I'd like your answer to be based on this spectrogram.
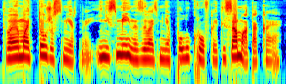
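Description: A woman's voice: mid-range voice, moderate pace, mellow, no echo, lightly acted. A woman voicing an indignant, bitter half-blood young man in a fantasy audiobook.

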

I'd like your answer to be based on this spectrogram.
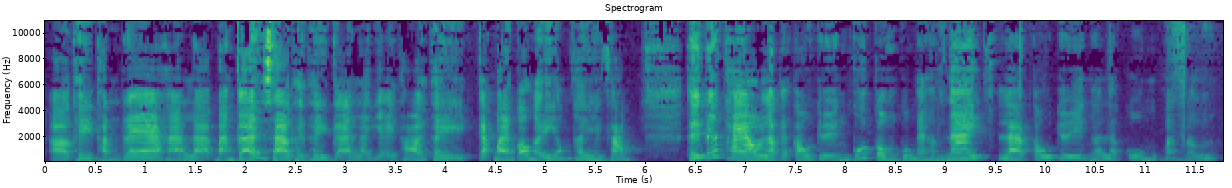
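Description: A woman's voice: medium pitch, expressive, moderate pace, fairly bright tone. Give me a chatty Southern Vietnamese woman telling ghost stories. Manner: chatty, addresses listeners directly. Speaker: ghost story narrator. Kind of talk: casual storytelling to listeners.

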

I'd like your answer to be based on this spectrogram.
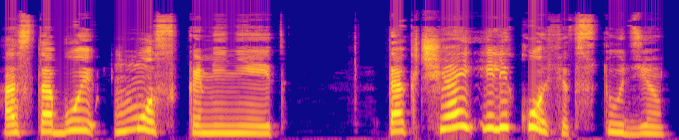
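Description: A woman's voice: fairly high pitch, expressive, dry recording. A woman voicing a flustered young female studio administrator who coaxes and snaps back. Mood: coaxing. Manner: coaxing, cajoling, quick to snap back.

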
